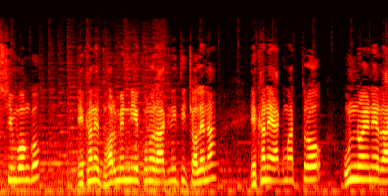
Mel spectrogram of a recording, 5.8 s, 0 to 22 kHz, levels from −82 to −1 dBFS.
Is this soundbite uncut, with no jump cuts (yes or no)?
yes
